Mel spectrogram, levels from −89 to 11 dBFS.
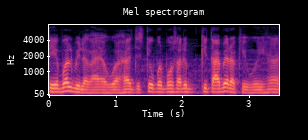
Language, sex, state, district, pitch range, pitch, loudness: Hindi, male, Jharkhand, Palamu, 120-145 Hz, 135 Hz, -16 LUFS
